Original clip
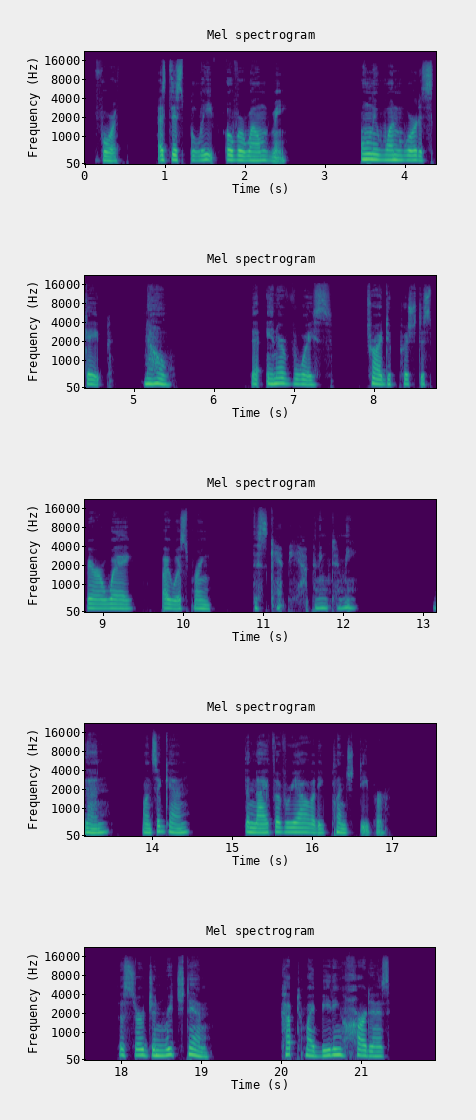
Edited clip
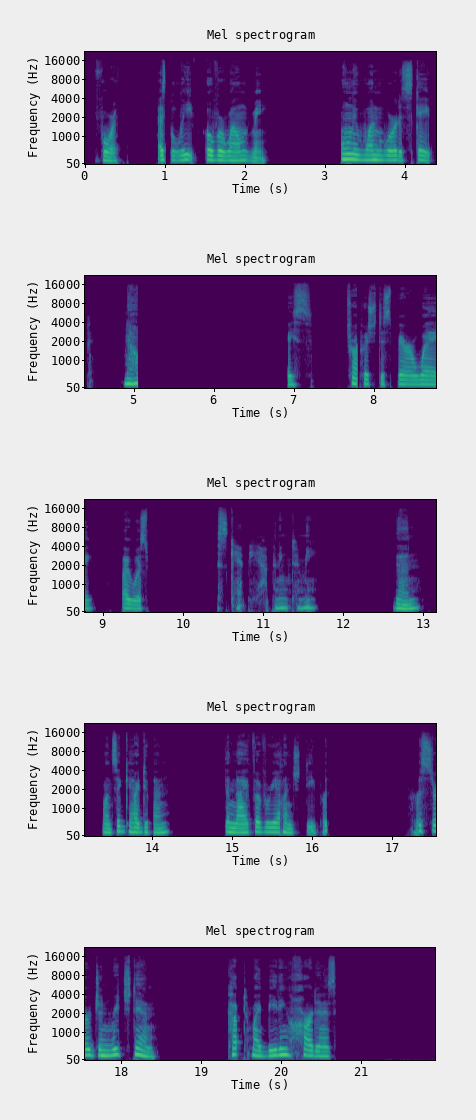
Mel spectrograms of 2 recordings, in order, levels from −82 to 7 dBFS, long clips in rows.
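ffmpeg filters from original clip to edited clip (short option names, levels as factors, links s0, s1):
-filter_complex "[0:a]asplit=12[s0][s1][s2][s3][s4][s5][s6][s7][s8][s9][s10][s11];[s0]atrim=end=1.002[s12];[s1]atrim=start=1.248:end=5.29,asetpts=PTS-STARTPTS,afade=t=out:st=4.038:d=0.004:c=hsin[s13];[s2]atrim=start=5.29:end=7.17,asetpts=PTS-STARTPTS,volume=0[s14];[s3]atrim=start=7.17:end=8.032,asetpts=PTS-STARTPTS,afade=t=in:d=0.004:c=hsin[s15];[s4]atrim=start=8.278:end=10.08,asetpts=PTS-STARTPTS,afade=t=out:st=1.798:d=0.004:c=hsin[s16];[s5]atrim=start=10.08:end=10.93,asetpts=PTS-STARTPTS,volume=0[s17];[s6]atrim=start=10.93:end=14.272,asetpts=PTS-STARTPTS,afade=t=in:d=0.004:c=hsin[s18];[s7]atrim=start=8.028:end=8.282[s19];[s8]atrim=start=14.268:end=15.842[s20];[s9]atrim=start=16.258:end=16.832[s21];[s10]atrim=start=16.828:end=18.002,asetpts=PTS-STARTPTS,areverse[s22];[s11]atrim=start=17.998[s23];[s13][s14][s15]concat=n=3:v=0:a=1[s24];[s12][s24]acrossfade=d=0.004:c1=hsin:c2=hsin[s25];[s16][s17][s18]concat=n=3:v=0:a=1[s26];[s25][s26]acrossfade=d=0.004:c1=hsin:c2=hsin[s27];[s27][s19]acrossfade=d=0.004:c1=hsin:c2=hsin[s28];[s28][s20]acrossfade=d=0.004:c1=hsin:c2=hsin[s29];[s29][s21]acrossfade=d=0.004:c1=hsin:c2=hsin[s30];[s30][s22]acrossfade=d=0.004:c1=hsin:c2=hsin[s31];[s31][s23]acrossfade=d=0.004:c1=hsin:c2=hsin"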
